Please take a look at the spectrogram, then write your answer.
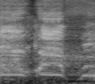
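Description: A crowd shouts a slogan in unison, one brief loud collective cry rising and falling, close and full at a poetry gathering.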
